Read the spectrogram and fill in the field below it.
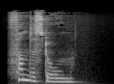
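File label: "thunderstorm", British English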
